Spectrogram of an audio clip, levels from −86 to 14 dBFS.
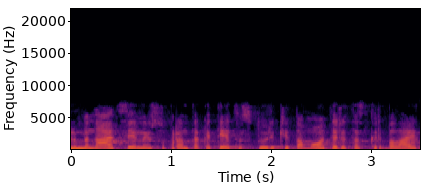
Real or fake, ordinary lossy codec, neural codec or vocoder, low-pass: real; Opus, 32 kbps; none; 7.2 kHz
